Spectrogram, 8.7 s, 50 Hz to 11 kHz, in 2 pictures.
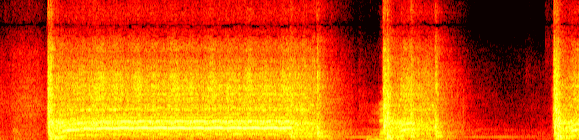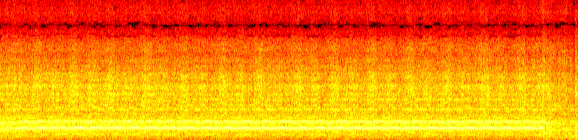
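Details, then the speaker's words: Barn-find Saab 99 with no spark, even with points cleaned and a direct live feed to the coil. Two long bursts of starter whine, turning over but never firing; the ignition coil is dead and gets replaced with one borrowed from a Transit. "Still nothing even with a direct life to the coil. So, time to take that off and try a different one."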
